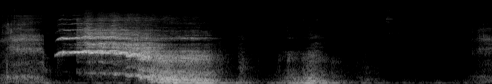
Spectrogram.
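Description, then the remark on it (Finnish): A single loud horse whinny with a high, quavering start that drops into a lower, rattling snort, followed by a softer breathy exhale, with no other sounds around it. “Ja hevosethan oli ainut karjaeläin, jonka talli sijaitsi usein niin sanotussa miespihassa eikä karjapihassa.”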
